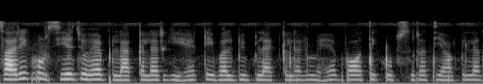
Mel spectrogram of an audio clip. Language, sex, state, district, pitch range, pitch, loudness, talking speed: Hindi, female, Chhattisgarh, Raipur, 210-225 Hz, 215 Hz, -24 LUFS, 260 wpm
